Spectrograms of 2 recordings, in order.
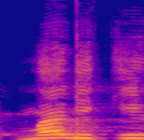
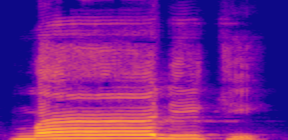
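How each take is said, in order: First: The first vowel is held short. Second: The first vowel is held long. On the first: It follows the reading tradition used in some other countries. "ma tu pendek" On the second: It follows the reading tradition used locally and in most countries. "Ma tu dua harakat"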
